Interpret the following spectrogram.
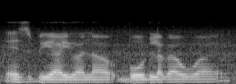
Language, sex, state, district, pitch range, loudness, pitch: Hindi, male, Uttar Pradesh, Lucknow, 115-120 Hz, -16 LUFS, 115 Hz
